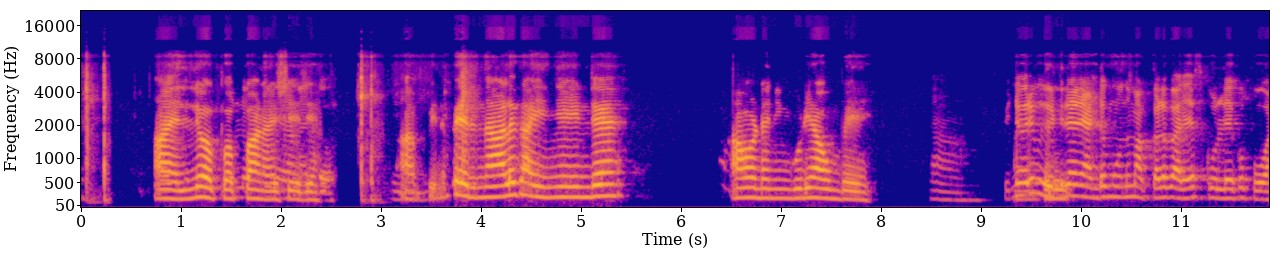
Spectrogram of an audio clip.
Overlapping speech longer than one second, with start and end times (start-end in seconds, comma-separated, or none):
0.8-2.4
